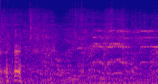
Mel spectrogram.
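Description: A rooster crowing: one long drawn-out call, beginning about a second in, that rises a little and then falls away at the end.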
